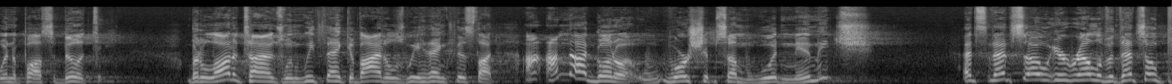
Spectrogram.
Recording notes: Recorded live during our Wednesday night service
